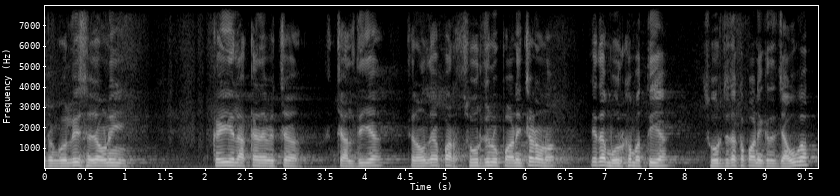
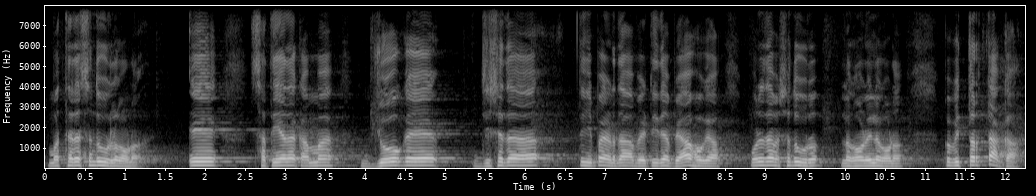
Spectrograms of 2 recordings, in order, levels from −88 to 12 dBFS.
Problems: none marked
